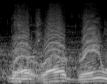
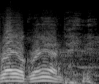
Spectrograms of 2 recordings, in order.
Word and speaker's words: Rio Grande: And that's why they pronounce it Rio Grande. Of course, Ohio's known for pronouncing. Wait, Rio Grande was Wendy's?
